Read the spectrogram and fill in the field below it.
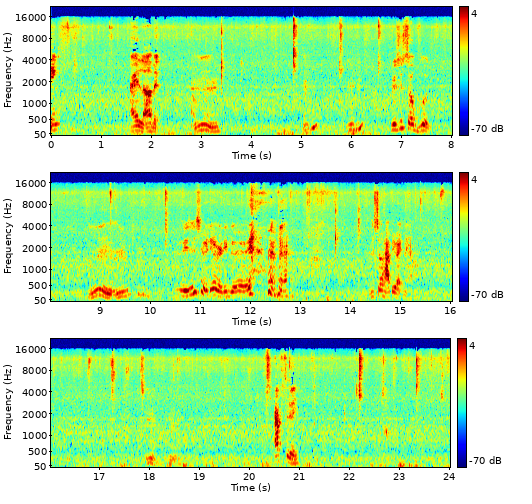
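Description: A young woman chews and smacks her lips loudly.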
